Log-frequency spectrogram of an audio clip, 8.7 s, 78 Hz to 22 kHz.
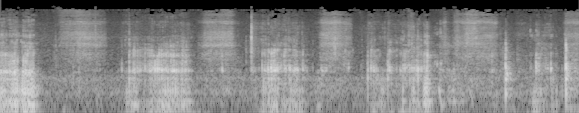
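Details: A 2-year-old male lilac tri Olde English Bulldogge gnaws a bone with wet crunches, sharp cracks and low throaty grunts.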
